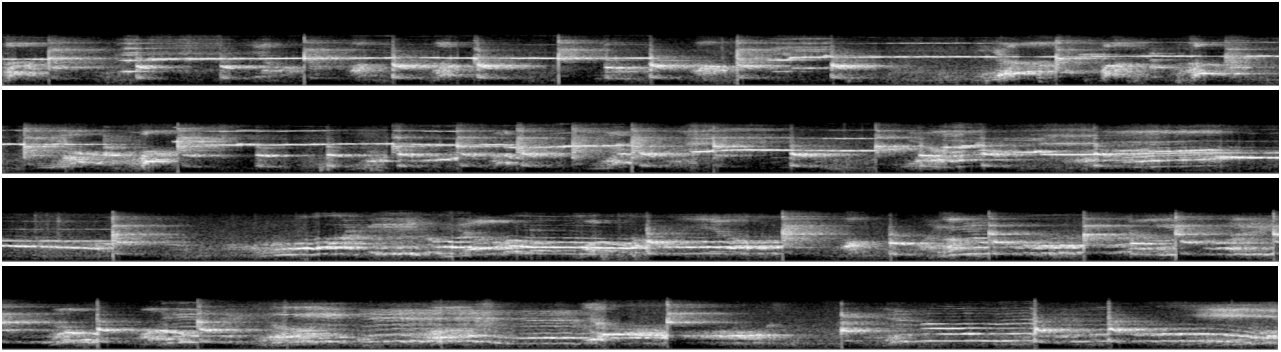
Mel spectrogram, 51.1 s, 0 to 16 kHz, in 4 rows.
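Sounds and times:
bamboo flute high held notes: 0.0 - 27.5
drummers' drawn-out vocal calls: 0.0 - 51.0.

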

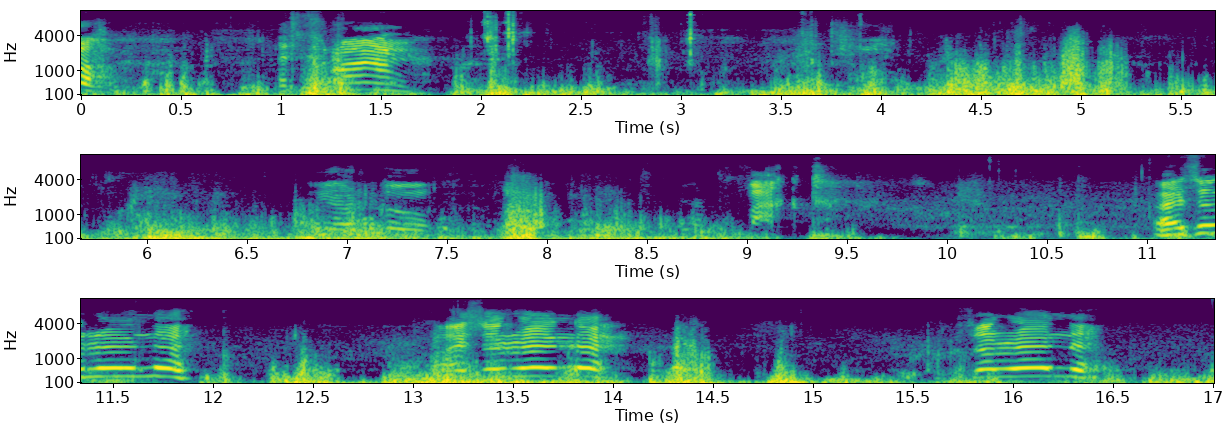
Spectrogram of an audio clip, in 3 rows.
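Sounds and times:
man's voice: 0.0 - 0.2, 1.0 - 1.7, 6.8 - 7.5, 11.0 - 12.0, 13.1 - 14.2, 15.7 - 16.6
wind buffeting microphone: 0.0 - 17.0.

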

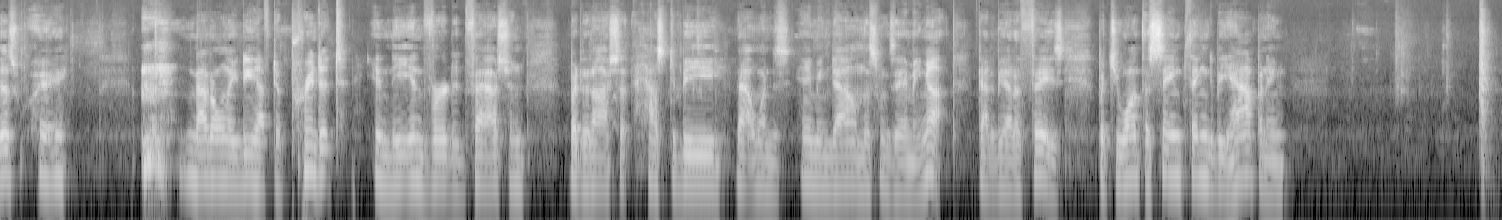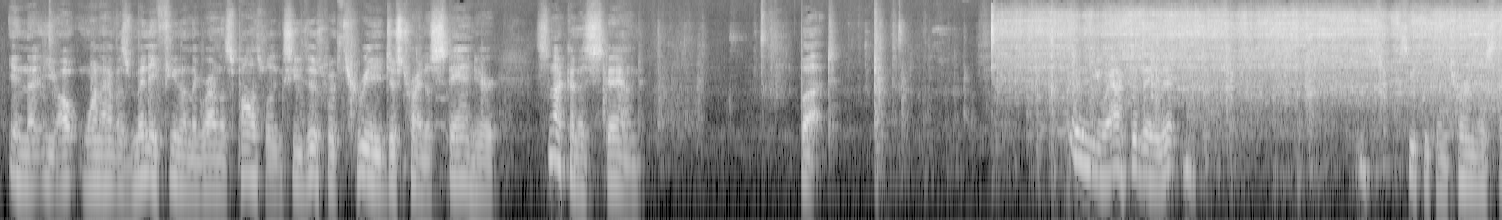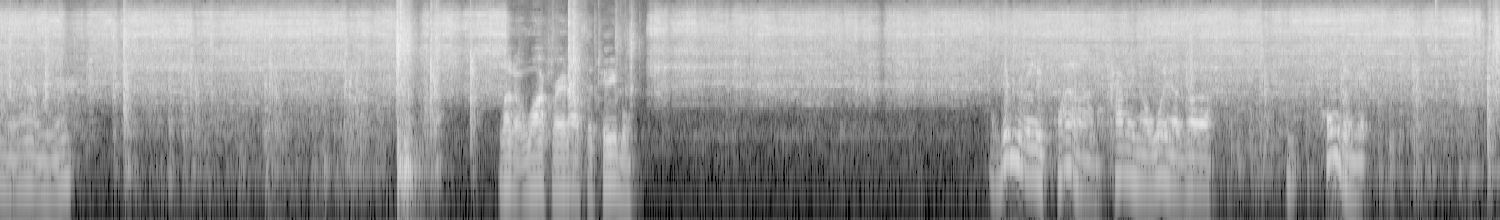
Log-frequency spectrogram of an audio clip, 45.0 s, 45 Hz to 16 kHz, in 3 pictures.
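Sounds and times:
robot clattering: 25.0 - 35.0, 35.7 - 45.0
robot motor whirring: 25.0 - 35.2, 36.4 - 45.0.

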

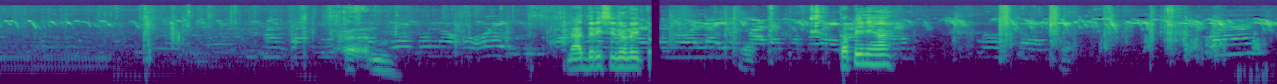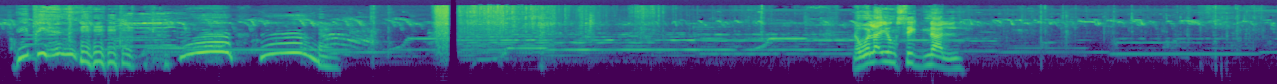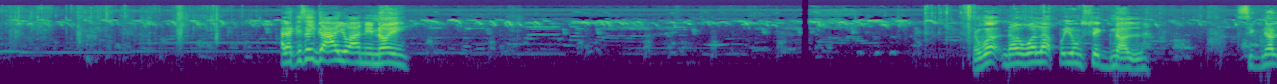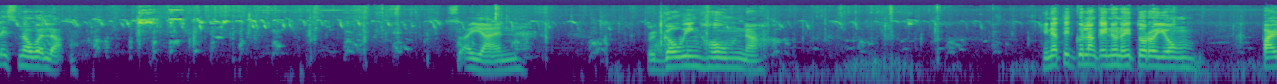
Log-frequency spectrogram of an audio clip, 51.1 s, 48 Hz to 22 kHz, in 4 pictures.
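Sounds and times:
chickens clucking: 0.0 - 15.4, 22.0 - 28.4, 29.2 - 48.8
high chirping: 3.7 - 51.0.

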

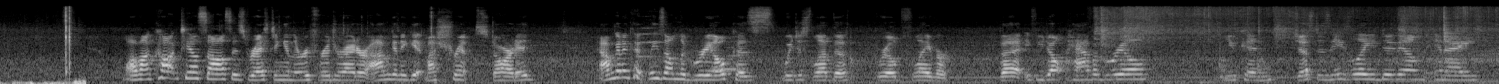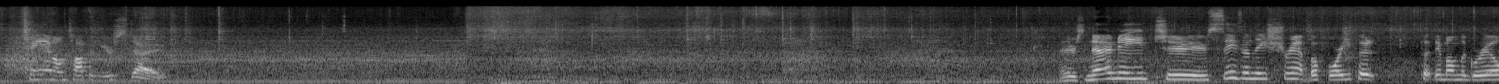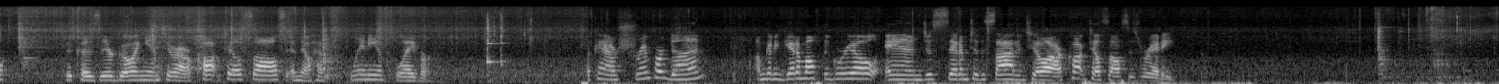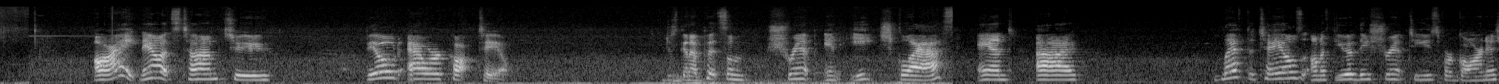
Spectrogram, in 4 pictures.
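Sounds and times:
shrimp sizzling on a grill: 7.5 - 54.5.

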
